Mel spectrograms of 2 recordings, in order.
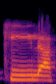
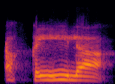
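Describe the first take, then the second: First: It begins with a light, front k sound. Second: It begins with a deep, heavy back q sound. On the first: The speaker calls it wrong. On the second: The speaker calls it right.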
